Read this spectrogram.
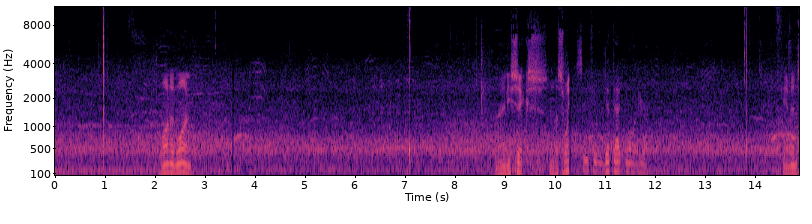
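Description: A baseball smacks into a catcher's leather mitt.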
